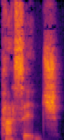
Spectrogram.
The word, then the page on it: passage: British English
